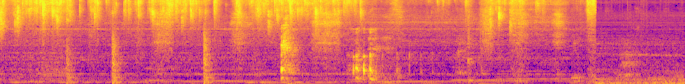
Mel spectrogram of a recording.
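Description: Water running from a bidet tap into the bowl, with irregular splashing as a cat drinks from it; the water sound cuts off abruptly about nine seconds in.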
